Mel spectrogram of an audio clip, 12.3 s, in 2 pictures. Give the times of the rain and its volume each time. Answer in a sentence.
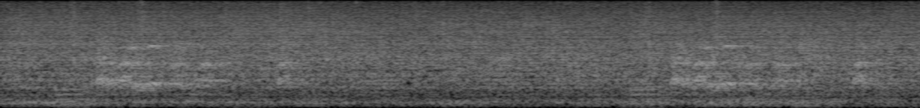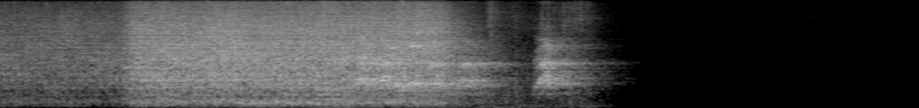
You can hear the rain from 0.0 to 9.2 s, getting louder.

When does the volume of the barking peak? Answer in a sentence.
The volume of the barking peaks at 9 seconds.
